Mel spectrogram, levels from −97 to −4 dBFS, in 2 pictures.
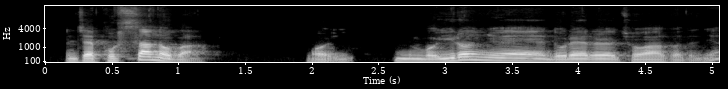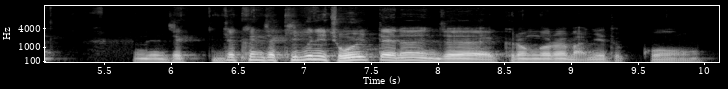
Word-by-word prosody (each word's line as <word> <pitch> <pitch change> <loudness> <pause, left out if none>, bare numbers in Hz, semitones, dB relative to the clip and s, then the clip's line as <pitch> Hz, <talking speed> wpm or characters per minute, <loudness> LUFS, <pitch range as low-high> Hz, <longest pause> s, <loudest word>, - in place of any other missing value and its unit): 인제 105 0 +3
보사노바 110 +10 +3 0.7
뭐 - - -5
이 - - -13 0.4
음 105 -1 -2
뭐 95 0 -1
이런 150 +7 +3
류의 120 -6 +1
노래를 100 0 +1
좋아하거든요. 90 - -5 0.6
근데 105 -1 -7
인제, 105 - -7
인제 145 - -3
그건 155 +2 -3
인제 145 0 0
기분이 165 +4 +1
좋을 150 +5 +3
때는 140 -1 +2
인제 105 -1 +1
그런 105 0 -4
거를 100 0 -1
많이 95 +2 -8
듣고 75 -5 -13
105 Hz, 295 characters per minute, -24 LUFS, 100-140 Hz, 0.7 s, 인제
